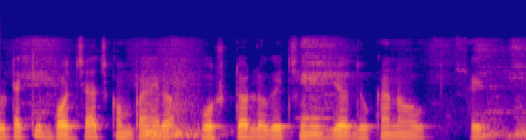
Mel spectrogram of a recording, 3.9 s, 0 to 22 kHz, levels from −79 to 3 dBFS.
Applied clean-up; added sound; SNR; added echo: none; none; none; none.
